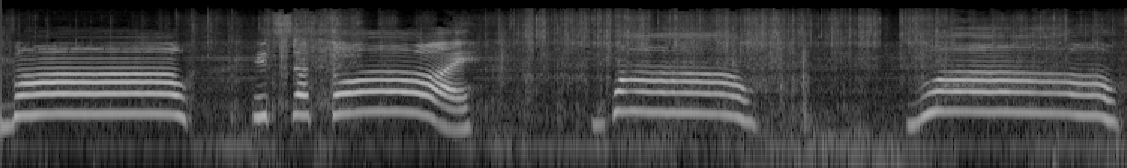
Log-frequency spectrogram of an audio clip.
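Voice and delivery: high, long-held wows; slow, high baby-talk amazement; playful awe. Pretend. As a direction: draw it out in pretend wonder for a baby.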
